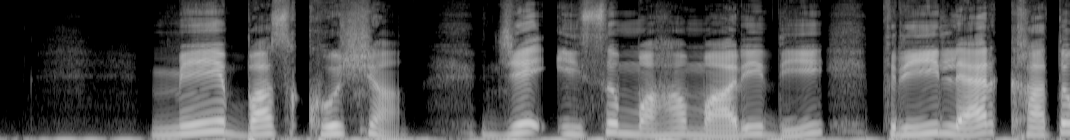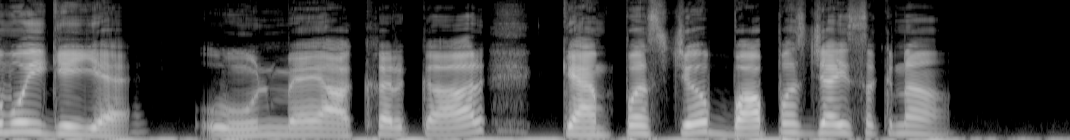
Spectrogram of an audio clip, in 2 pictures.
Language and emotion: Dogri, happy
